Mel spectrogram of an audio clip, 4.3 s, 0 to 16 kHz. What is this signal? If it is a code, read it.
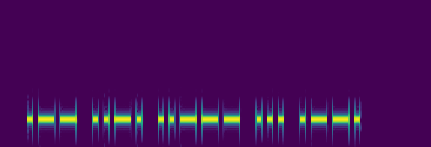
Morse code, heard as a keyed tone, about 22 wpm, 700 Hz. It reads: WF2SP
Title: USA Call Signs - 5 Characters - Repeated 3x - 22wpm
